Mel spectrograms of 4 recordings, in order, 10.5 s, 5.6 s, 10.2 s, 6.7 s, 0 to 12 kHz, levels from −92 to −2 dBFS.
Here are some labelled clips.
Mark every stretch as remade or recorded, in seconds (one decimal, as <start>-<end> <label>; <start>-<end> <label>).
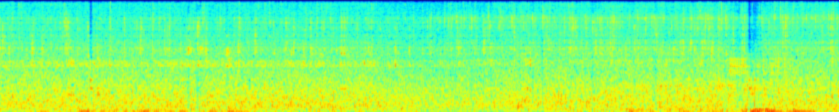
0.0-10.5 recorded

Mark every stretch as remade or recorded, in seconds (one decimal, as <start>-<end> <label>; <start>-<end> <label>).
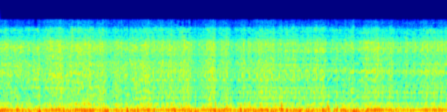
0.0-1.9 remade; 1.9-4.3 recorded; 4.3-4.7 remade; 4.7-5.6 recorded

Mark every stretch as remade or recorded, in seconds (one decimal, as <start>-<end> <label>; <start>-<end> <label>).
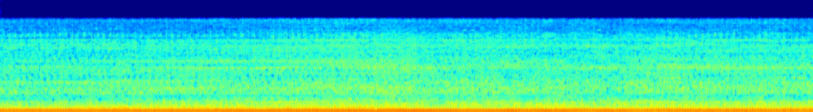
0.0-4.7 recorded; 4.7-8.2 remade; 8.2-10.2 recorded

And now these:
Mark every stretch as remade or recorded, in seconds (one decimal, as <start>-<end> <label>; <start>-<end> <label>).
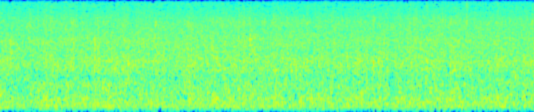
0.0-6.7 recorded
